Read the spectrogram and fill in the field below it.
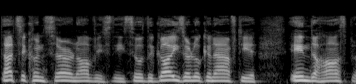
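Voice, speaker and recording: The man's voice is fairly high in pitch, and the background is quiet. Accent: Irish. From Ireland. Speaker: radio host. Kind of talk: radio interview.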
